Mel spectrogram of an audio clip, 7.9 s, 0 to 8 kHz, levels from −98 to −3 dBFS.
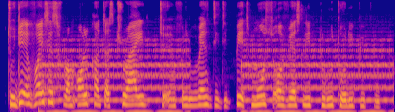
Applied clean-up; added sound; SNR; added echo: none; Organ; 7 dB; none.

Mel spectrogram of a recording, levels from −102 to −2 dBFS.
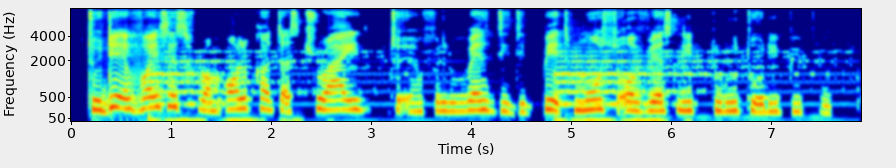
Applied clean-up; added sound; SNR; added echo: classical method spectral subtraction.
